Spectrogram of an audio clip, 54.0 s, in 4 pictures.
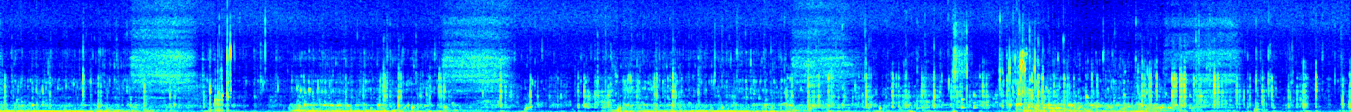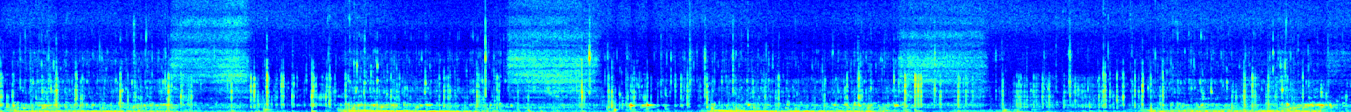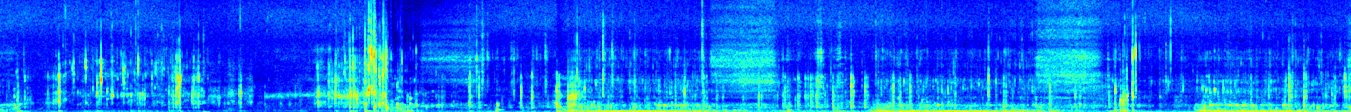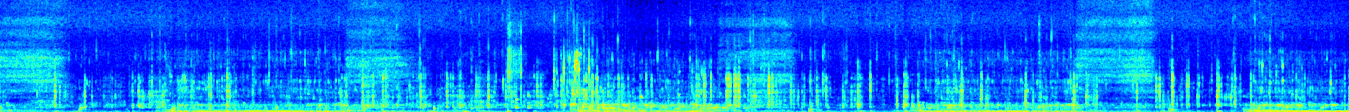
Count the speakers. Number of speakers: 0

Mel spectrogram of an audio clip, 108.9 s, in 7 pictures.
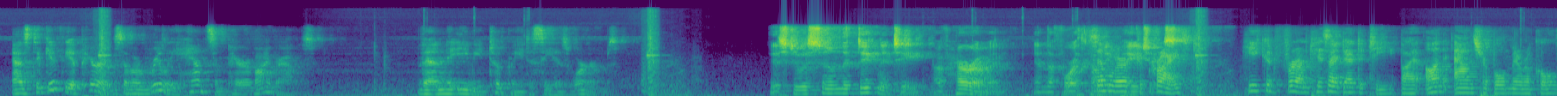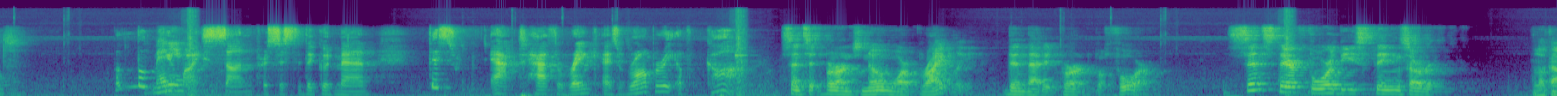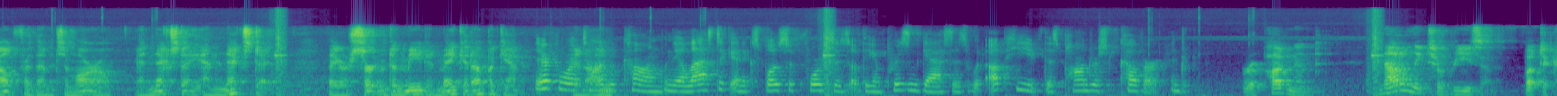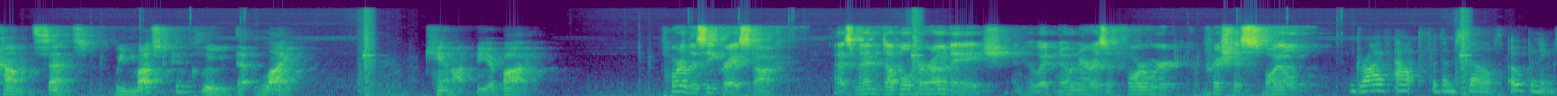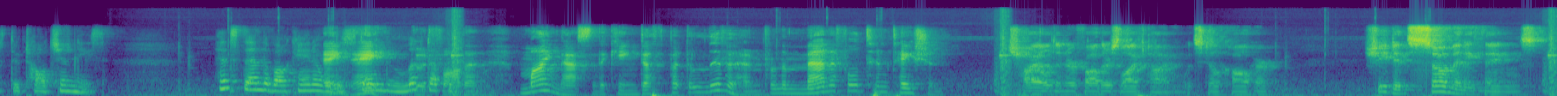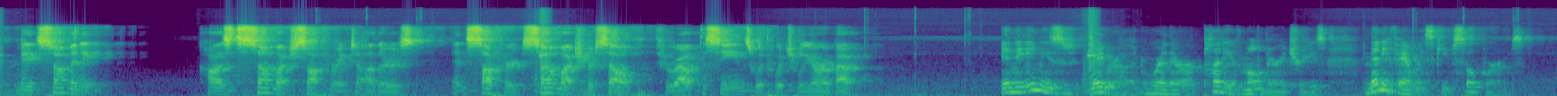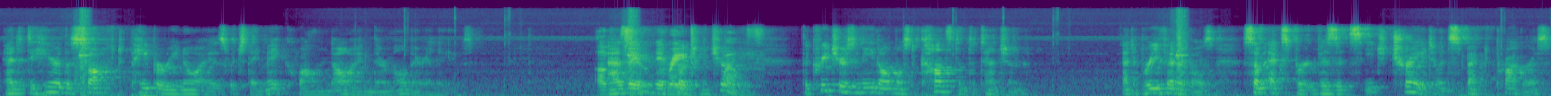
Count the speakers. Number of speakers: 7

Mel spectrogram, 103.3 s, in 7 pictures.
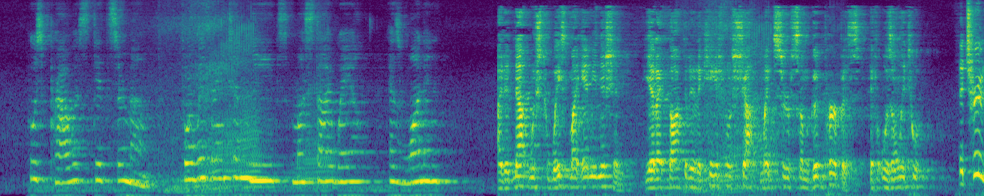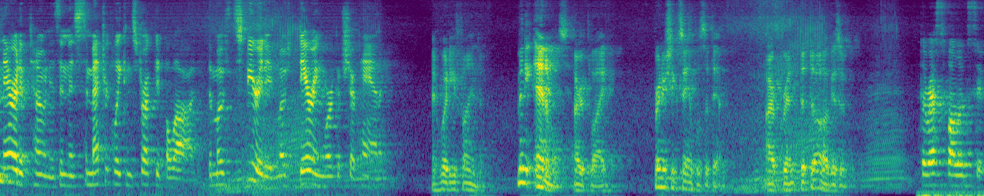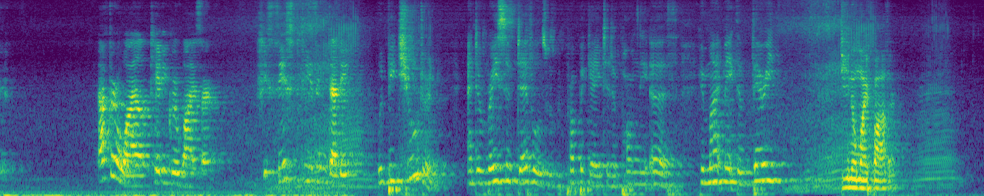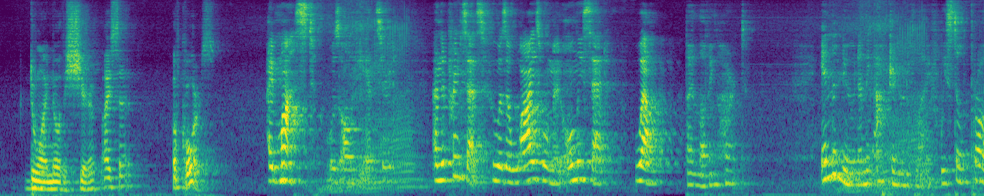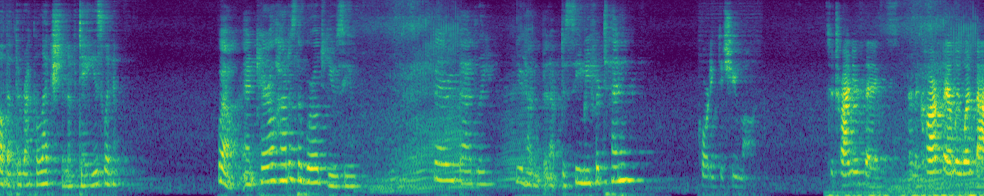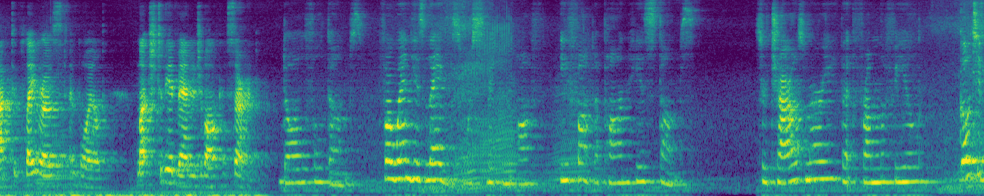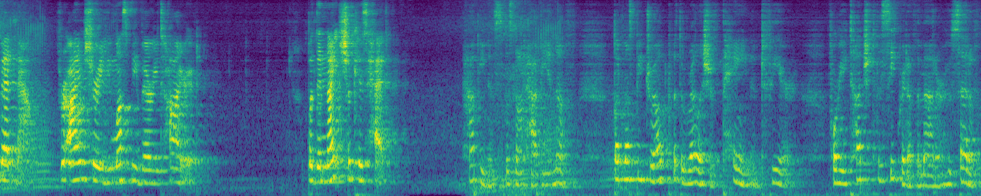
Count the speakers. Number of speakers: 10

